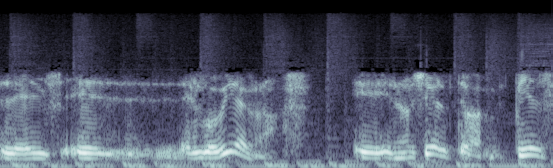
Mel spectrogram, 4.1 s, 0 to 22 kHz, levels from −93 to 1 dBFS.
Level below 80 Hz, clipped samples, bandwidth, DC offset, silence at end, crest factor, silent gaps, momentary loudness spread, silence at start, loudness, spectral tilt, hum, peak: -32 dBFS; under 0.1%; 10 kHz; under 0.1%; 0 s; 14 dB; none; 11 LU; 0 s; -16 LUFS; -6 dB/octave; none; 0 dBFS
